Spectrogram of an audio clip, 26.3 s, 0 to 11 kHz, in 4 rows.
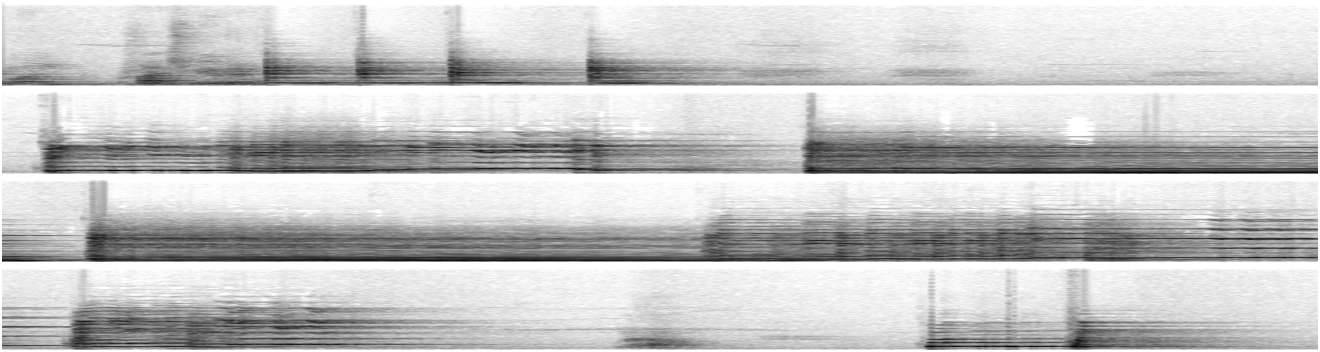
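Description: A Casio CTX 9000IN keyboard plays crunchy, muted guitar-style chords: clipped stabs at first, then longer gritty sustained chords, ending with a few short hits after pauses.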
